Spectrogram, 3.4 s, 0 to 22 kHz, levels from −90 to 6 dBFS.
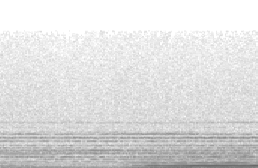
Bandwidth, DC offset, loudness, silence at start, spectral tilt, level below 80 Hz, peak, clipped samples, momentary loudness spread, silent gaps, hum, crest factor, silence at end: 18 kHz; under 0.1%; -39 LUFS; 0 s; -5 dB/octave; -54 dBFS; -24 dBFS; under 0.1%; 9 LU; none; 60 Hz at -55 dBFS; 14 dB; 0 s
